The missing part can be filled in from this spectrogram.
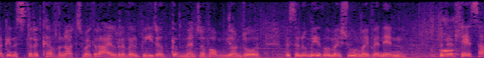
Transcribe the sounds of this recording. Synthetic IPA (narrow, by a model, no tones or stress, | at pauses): aɡənəstəɾəkʰəvnɔ̥tʰəmɛdrajlˠrəvɛlˠbiːdoðɡəmɛntʰɔvɔmjɔndoːð | b̥esɛnuːmɛðʊlˠmanʃuːrmavɪnɪn | b̥əðɛnɬeːsa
